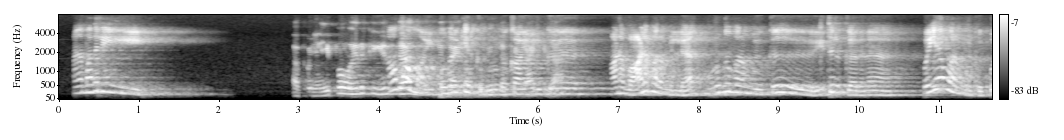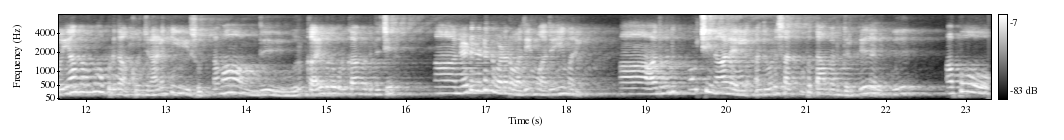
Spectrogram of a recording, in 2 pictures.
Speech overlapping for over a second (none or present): present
